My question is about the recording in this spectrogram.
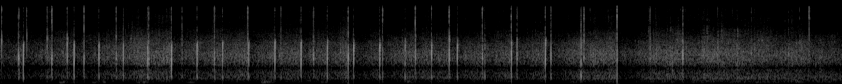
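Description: Audience applauding: dense clapping that fills the hall and thins out near the end.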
